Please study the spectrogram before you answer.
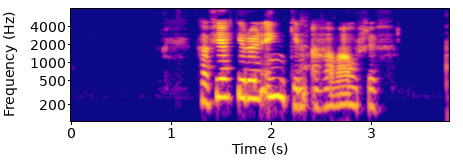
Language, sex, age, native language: Icelandic, female, 40-49, Icelandic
